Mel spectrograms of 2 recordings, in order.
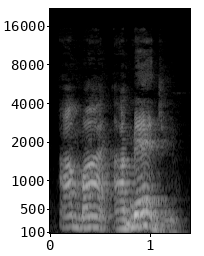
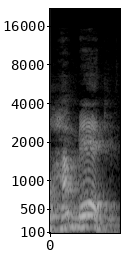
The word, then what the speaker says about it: Ahmed: mim, cujo nome é Ahmed, né? Ou Hamed, tá? Duas pronúncias está certo.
